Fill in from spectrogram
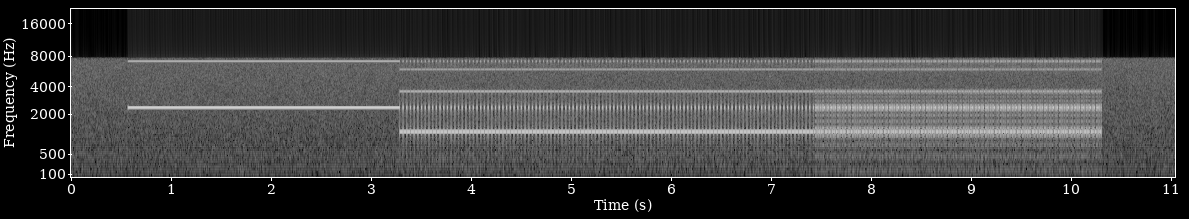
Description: Cassette data (Kansas City type), 300 baud, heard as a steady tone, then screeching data.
